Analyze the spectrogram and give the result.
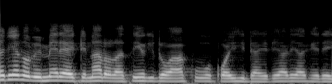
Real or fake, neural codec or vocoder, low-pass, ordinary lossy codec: fake; codec, 16 kHz, 1 kbps, FunCodec, trained on LibriTTS, 50 frames a second; 7.2 kHz; none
